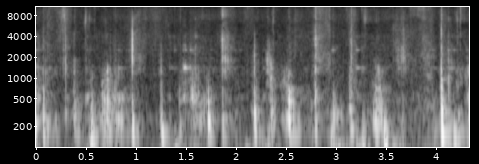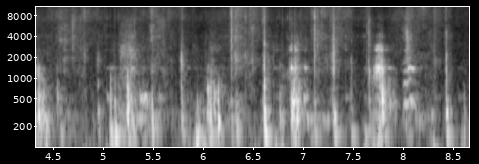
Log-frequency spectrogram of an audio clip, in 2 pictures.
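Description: A spatula folds thick batter in a glass bowl with soft squelching and scraping.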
